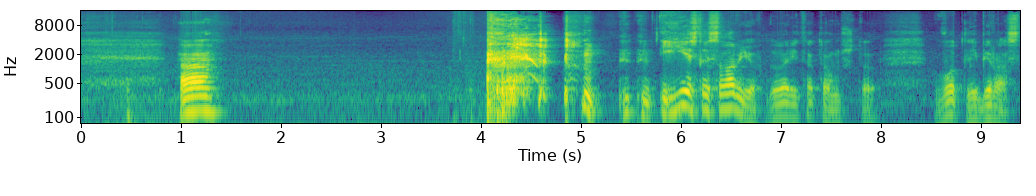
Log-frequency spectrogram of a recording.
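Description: An elderly man speaks with animation, heard close through a microphone.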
